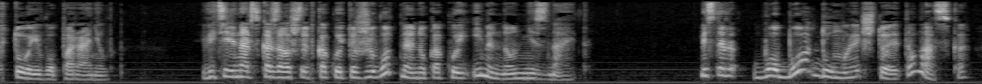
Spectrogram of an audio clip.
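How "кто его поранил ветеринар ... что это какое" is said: usual speaking voice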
